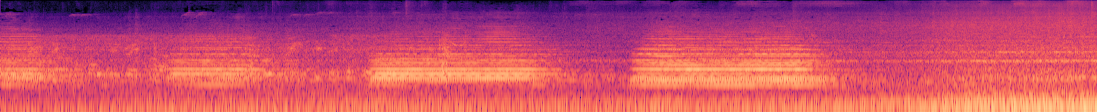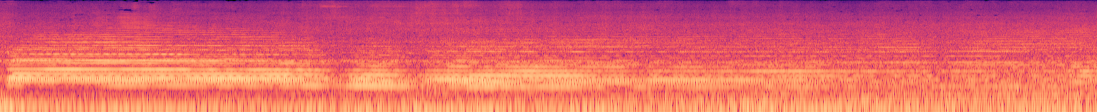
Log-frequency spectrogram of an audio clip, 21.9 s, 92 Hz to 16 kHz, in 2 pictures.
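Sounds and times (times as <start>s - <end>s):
locomotive air horn blasts: 0.0s - 0.6s, 1.7s - 2.7s, 3.7s - 5.7s, 6.3s - 8.4s, 11.0s - 21.9s
diesel locomotive rumble: 0.0s - 21.9s.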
